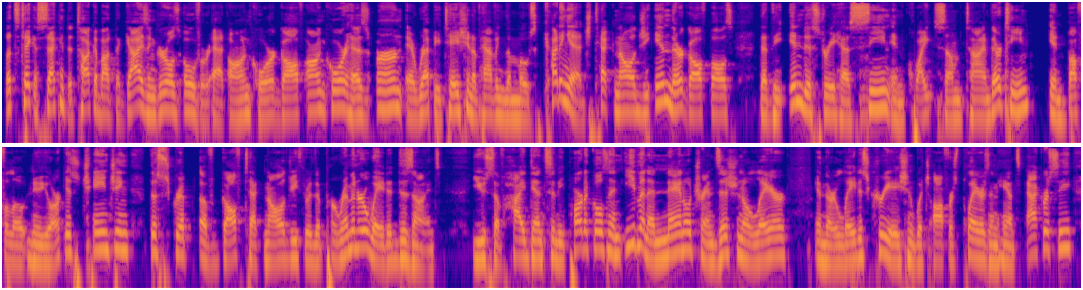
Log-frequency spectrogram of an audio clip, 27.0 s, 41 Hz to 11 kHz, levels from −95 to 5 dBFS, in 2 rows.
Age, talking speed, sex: 30-49, 165 wpm, male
